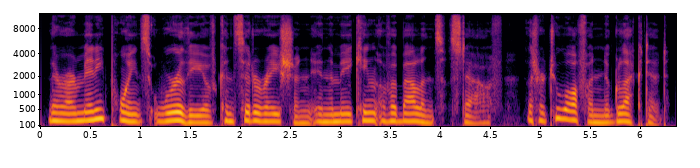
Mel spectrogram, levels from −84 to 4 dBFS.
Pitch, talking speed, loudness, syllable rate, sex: 180 Hz, 180 wpm, -17 LUFS, 5.7 syllables/s, female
